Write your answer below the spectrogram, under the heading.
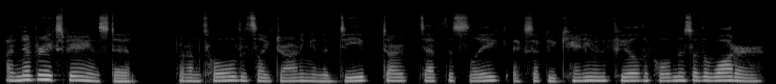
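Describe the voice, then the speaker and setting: A woman playing a poised, flirtatious vampire, speaking softly and teasingly in an intimate audio roleplay. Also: lowish voice, steady tone, moderate pace, no echo, studio quality, lightly acted. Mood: wistful, hushed. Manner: soft-spoken, teasing, smooth formal phrasing. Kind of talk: intimate scripted audio roleplay addressed to the listener.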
